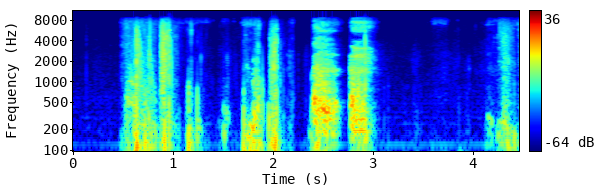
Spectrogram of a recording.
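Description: cough and throat clearing

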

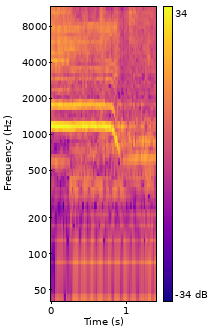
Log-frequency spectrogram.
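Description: audience screaming and cheering

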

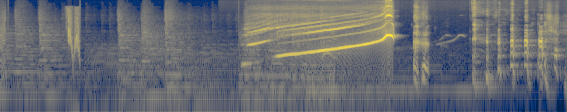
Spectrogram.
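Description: whistle being blown

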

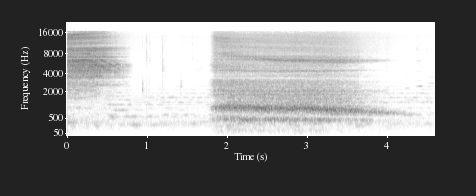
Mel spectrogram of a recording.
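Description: deep audible breathing

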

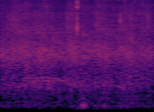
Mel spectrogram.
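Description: audience applauding

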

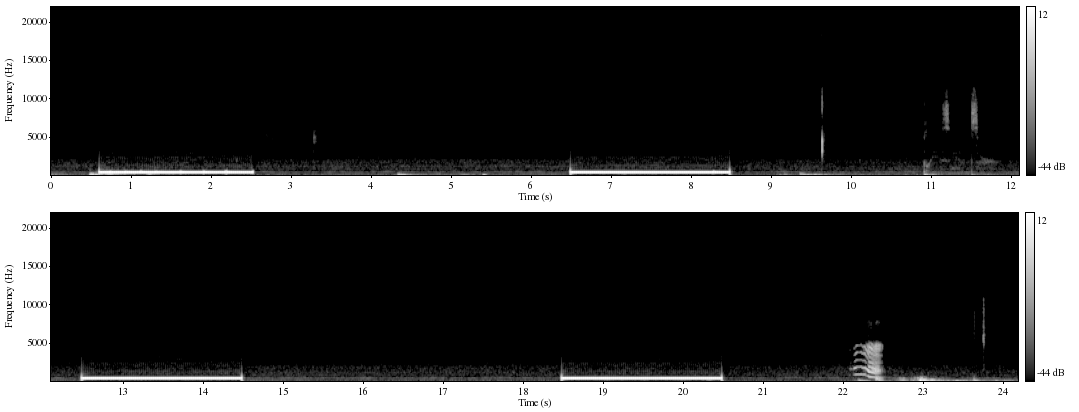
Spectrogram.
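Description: phone call ringing tone

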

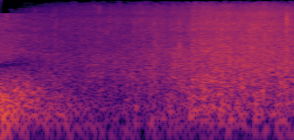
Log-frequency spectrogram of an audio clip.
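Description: ocean waves

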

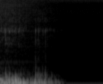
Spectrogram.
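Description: cat purring

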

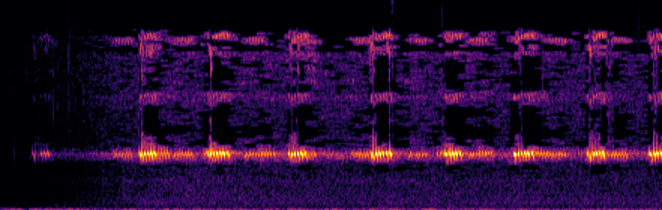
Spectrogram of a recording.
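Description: crickets chirping

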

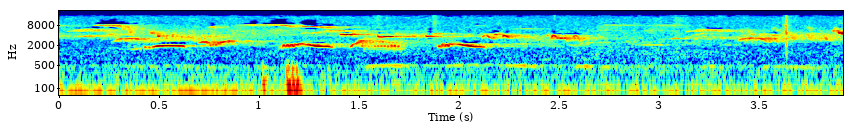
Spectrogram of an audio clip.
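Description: robin singing

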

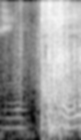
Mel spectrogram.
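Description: buzzing fly

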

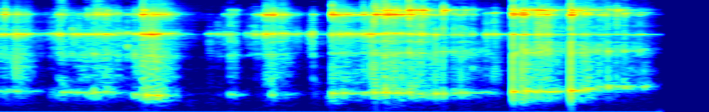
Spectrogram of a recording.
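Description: dice rattling

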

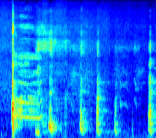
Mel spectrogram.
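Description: cough into the microphone

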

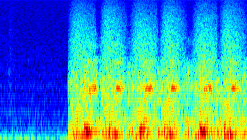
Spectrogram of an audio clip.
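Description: train sound effect

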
